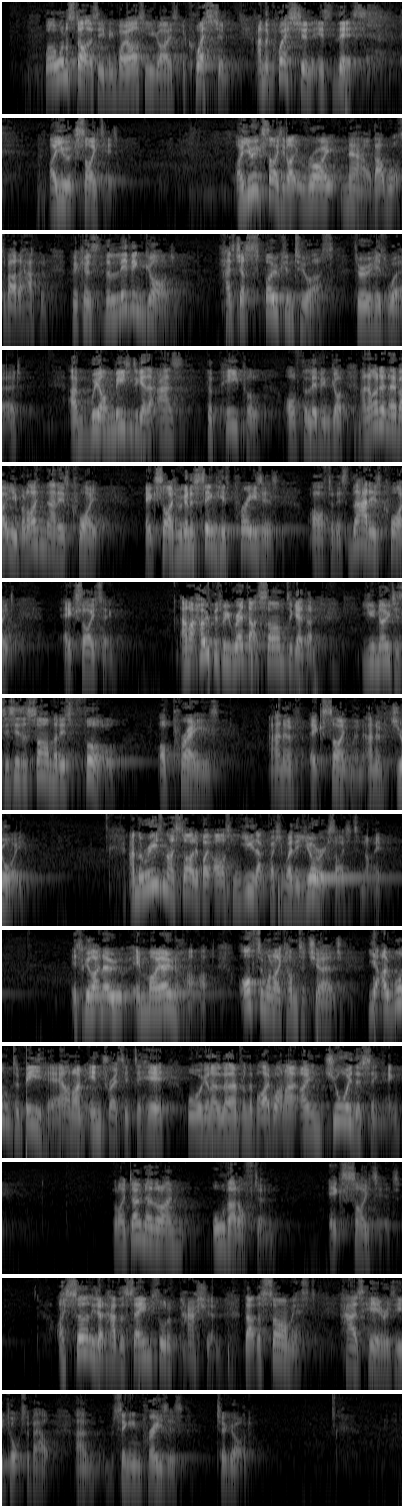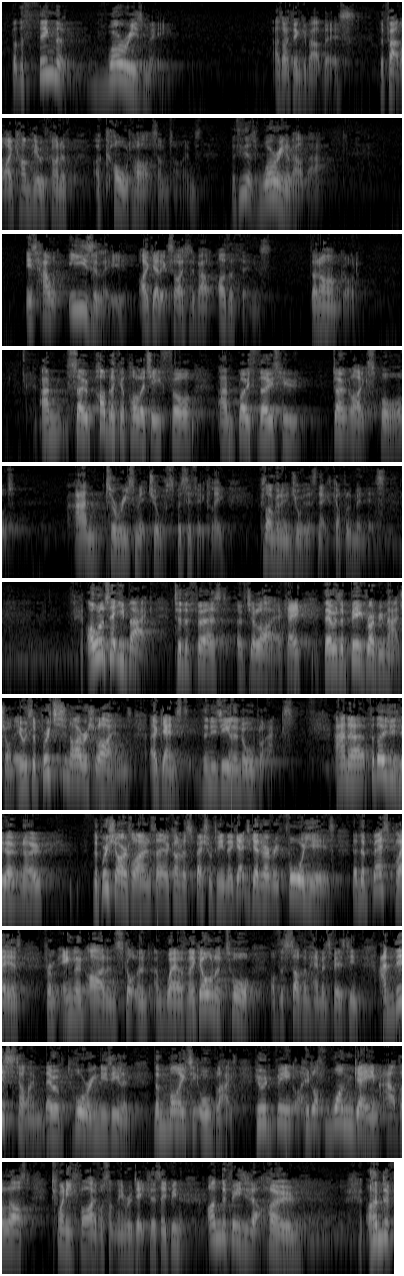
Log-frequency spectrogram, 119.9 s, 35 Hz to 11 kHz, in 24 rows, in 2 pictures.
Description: Media for 6:30pm Service on Sun 20th Aug 2017 18:30 Speaker
Series: Summer Psalms Theme: King of all the earth Sermon Search the media library There are recordings here going back several years.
